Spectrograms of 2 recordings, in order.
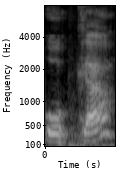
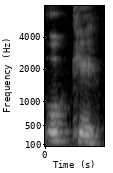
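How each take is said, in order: First: The word ends in 'ka'. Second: The word ends in 'kay'. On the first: The speaker calls it right. "au lieu de dire OK" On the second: The speaker calls it wrong. "ils disent OK"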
